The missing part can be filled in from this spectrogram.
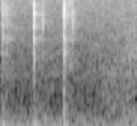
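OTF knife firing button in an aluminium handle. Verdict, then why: Tight. Two light taps on the firing button of a Boker Plus Kalashnikov OTF knife with aluminum scales give two short, dull clicks with no rattle at all, unlike a Microtech's button. The button is tight and silent apart from the taps.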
